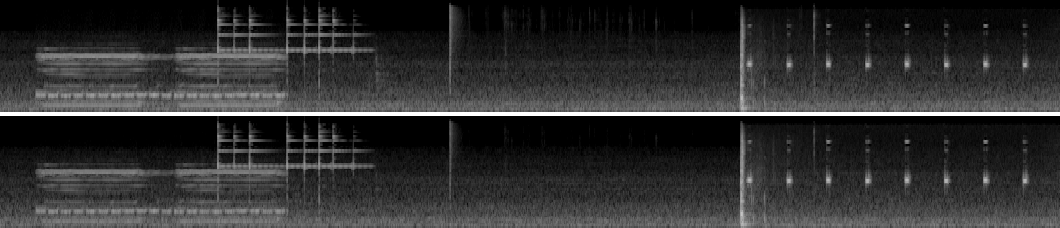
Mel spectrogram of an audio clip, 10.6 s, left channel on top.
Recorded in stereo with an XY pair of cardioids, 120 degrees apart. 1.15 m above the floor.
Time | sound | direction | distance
0.4 | an alarm | 25° left | ?
2.2 | a bell | straight ahead | ?
4.5 | a pop | 45° left | ?
7.4 | an alarm | 20° right | ?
